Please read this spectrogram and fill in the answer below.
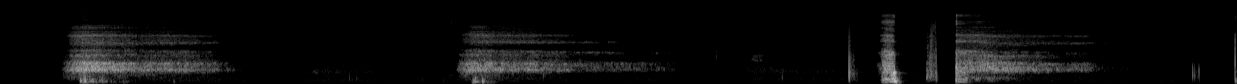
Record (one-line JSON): {"exhalation_length": "12.4 s", "exhalation_amplitude": 13216, "exhalation_signal_mean_std_ratio": 0.37, "survey_phase": "beta (2021-08-13 to 2022-03-07)", "age": "45-64", "gender": "Female", "wearing_mask": "No", "symptom_cough_any": true, "symptom_shortness_of_breath": true, "symptom_fatigue": true, "symptom_headache": true, "symptom_change_to_sense_of_smell_or_taste": true, "symptom_onset": "4 days", "smoker_status": "Ex-smoker", "respiratory_condition_asthma": false, "respiratory_condition_other": false, "recruitment_source": "Test and Trace", "submission_delay": "1 day", "covid_test_result": "Positive", "covid_test_method": "ePCR"}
